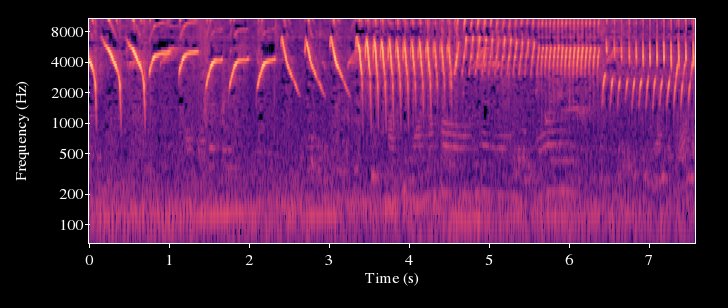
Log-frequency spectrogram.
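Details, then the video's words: Yellow canary singing to spur other birds: slow, looping upslurred and downslurred whistles give way to a long, very fast silvery trill, then a high sustained rattle and a final rapid trill. "canário amarelo cantando para estimular o som dos ingredientes das aves"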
